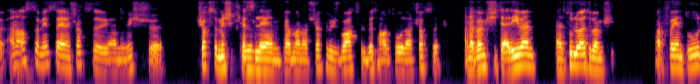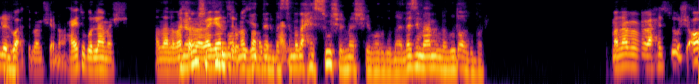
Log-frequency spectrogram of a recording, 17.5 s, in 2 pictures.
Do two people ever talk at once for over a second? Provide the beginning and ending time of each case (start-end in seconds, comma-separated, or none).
11.0-12.4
